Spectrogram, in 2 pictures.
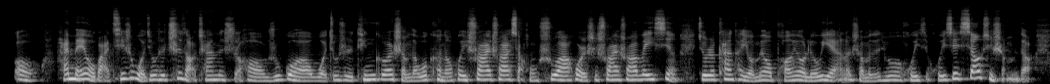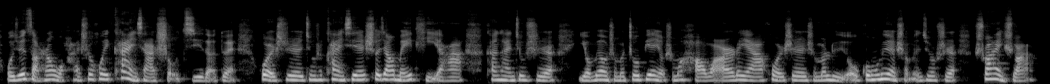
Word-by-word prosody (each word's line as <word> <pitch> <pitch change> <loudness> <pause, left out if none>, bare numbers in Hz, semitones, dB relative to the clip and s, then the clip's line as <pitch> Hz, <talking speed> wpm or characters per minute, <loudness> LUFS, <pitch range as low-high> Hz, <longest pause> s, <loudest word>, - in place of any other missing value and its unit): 哦， 190 -5 -2 0.2
还 240 +2 +1
没 250 -2 +7
有 250 - +4
吧。 - - -3
其 255 -2 0
实 290 - -1
我 245 - +3
就 215 +1 -1
是 215 - +1
吃 240 +6 -1
早餐 210 -3 -1
的 215 - -1
时 200 - -6
候， 175 -5 -3
如 185 +5 -2
果 190 -7 +2
我 165 0 -3
就 205 +6 -4
是 195 -2 -2
听 215 +4 +1
歌 225 0 +2
什 215 -6 -1
么 160 - -5
的， 165 - -2
我 200 - +1
可 210 +1 -1
能 175 0 -3
会 210 - 0
刷 215 +1 +1
一 220 - +2
刷 215 0 +1
小 210 - -2
红 175 - -7
书 225 +5 +1
啊， 200 -2 +4
或 210 +1 +1
者 170 - -1
是 190 +3 -5
刷 210 0 +1
一 210 - +1
刷 210 -1 +1
微 225 +1 +3
信。 235 0 -1 0.2
就 215 -4 +3
是 215 - +3
看 235 -1 +1
看 220 -3 -3
有 170 - +1
没 175 +5 -2
有 195 - 0
朋 185 0 -3
友 195 -2 +2
留 170 +3 0
言 185 -4 0
了 225 - -2
什 210 - -4
么 155 - -5
的， 170 - -6
就 195 +1 -2
回 190 -1 -1
些 190 - -7
回 205 -3 -3
些 260 +6 +1
消 295 +5 +2
息 270 -6 -1
什 240 +4 -3
么 245 - -4
的。 235 - -5 0.2
我 190 - +1
觉 205 - +3
得 235 - +8
早 - - +1
上 215 +1 +1
我 205 - +1
还 215 - -8
是 220 +5 -1
会 230 0 +2
看 280 -1 +1
一 - - +1
下 160 -3 0
手 235 +8 -3
机 175 -9 -2
的， - - -2
对。 175 -1 -3 0.2
或 230 - +5
者 175 - +3
是 195 +1 +1
就 210 +2 -1
是 205 - +1
看 220 +2 0
一 200 - +2
些 215 0 +3
社 225 +1 +2
交 220 -1 +3
媒 200 +2 +3
体 210 -4 -7
呀， 175 0 -3 0.2
看 210 -1 -2
看 195 -2 +2
就 205 +1 0
是 185 -3 -2 0.2
有 185 - 0
没 205 +4 +2
有 200 - +3
什 190 - -5
么 180 - -2
周 210 +3 +1
边 210 0 +3
有 170 - -2
什 195 - -6
么 210 - -1
好 170 -4 -2
玩 180 - -2
儿 180 - +1
的 205 - +1
呀， 175 -3 0
或 185 0 -1
者 175 - -3
是 190 -2 0
什 185 -1 -4
么 195 - 0
旅 195 -4 +2
游 - - -1
攻 215 +3 +4
略 245 -3 +6
什 230 +4 -3
么 245 - -6
的， 180 - -4
就 195 0 -2
是 175 -3 -3 0.2
刷 245 -1 +2
一 215 - +2
刷。 180 +4 -3
205 Hz, 385 characters per minute, -23 LUFS, 185-225 Hz, 0.2 s, 得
